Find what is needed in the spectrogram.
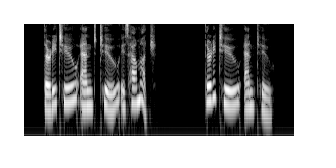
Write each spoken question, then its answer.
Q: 32 and 2 is how much?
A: 34.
